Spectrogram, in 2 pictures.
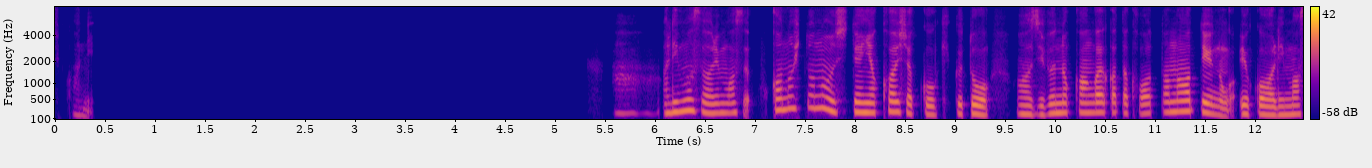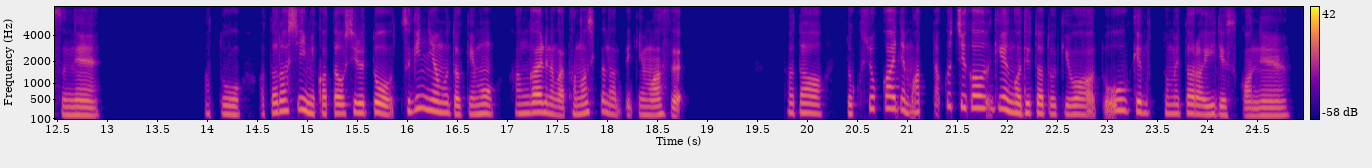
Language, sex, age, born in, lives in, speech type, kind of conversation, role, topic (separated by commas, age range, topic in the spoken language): Japanese, female, 30-34, Japan, United States, read, expert-assistant, asker, 読書会で解釈が分かれるのはなぜですか？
